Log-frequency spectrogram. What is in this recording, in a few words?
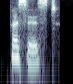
"persist", Indian; Dictionary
